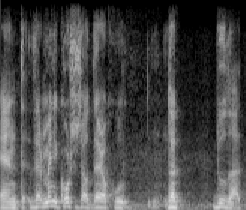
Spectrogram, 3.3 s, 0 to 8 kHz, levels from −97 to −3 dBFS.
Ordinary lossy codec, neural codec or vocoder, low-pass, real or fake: Opus, 24 kbps; none; 7.2 kHz; real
